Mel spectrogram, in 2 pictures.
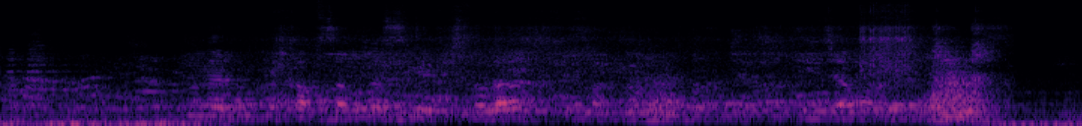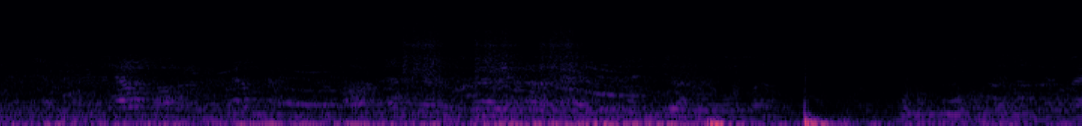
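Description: Several men and women talk at once around the microphone, with animation.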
